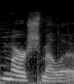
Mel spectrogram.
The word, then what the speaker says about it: marshmallow: Delicious marshmallow. M-A-R-S-H-M-A-L-L-O-W. That is correct. Yeah. Two for two for me. A lot of times people get slipped up on that and spell it M-E. Like mellow.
